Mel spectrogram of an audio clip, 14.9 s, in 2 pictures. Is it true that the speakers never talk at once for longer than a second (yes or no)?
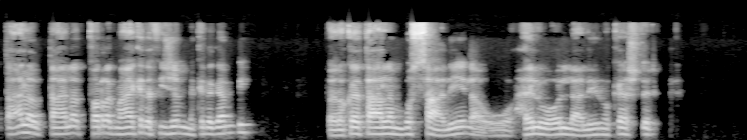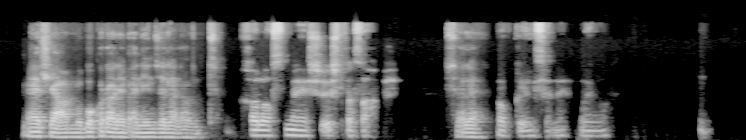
yes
